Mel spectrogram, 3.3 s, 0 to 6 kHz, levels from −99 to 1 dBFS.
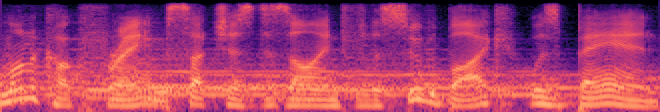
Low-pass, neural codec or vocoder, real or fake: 5.4 kHz; codec, 16 kHz, 0.9 kbps, LongCat-Audio-Codec; fake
